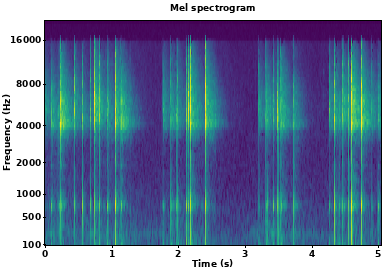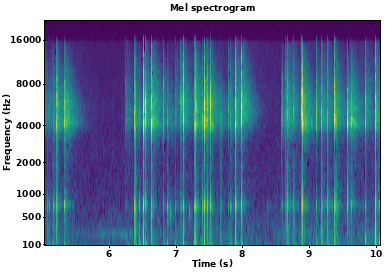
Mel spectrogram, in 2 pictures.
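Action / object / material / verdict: tap / whole husked coconut / coconut shell / none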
